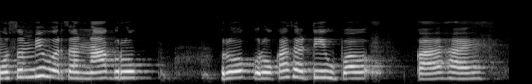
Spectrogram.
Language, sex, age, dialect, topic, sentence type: Marathi, male, 31-35, Varhadi, agriculture, question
